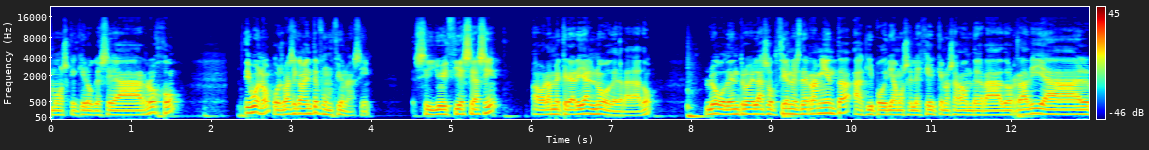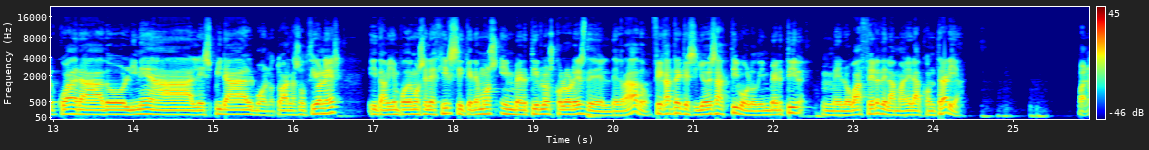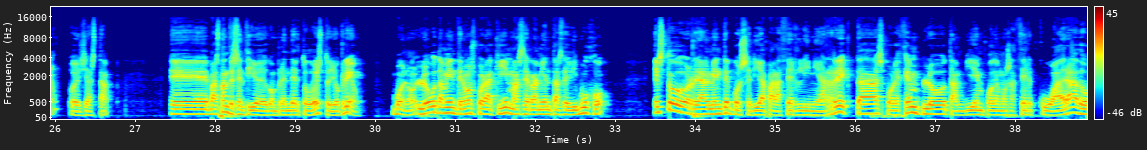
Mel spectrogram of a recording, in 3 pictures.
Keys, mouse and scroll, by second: 1.2 click, 2.0 click, 2.1 click, 2.5 click, 4.2 click, 6.2 click, 9.8 click, 12.8 click, 17.2 click, 20.4 click, 23.0 click, 25.2 click, 30.3 Delete, 34.6 click, 36.0 click, 37.1 ctrl+z, 38.3 click.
